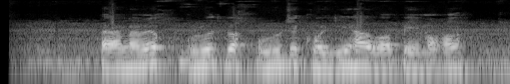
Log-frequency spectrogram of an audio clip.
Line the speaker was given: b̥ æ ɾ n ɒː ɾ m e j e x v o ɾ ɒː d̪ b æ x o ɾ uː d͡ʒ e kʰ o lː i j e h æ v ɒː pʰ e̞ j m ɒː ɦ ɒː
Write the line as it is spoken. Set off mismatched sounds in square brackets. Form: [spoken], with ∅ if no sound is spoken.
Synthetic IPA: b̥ æ ɾ n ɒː [∅] m e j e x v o ɾ [uː] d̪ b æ x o ɾ uː d͡ʒ e kʰ o lː i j e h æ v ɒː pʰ e̞ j m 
